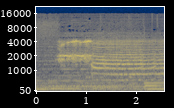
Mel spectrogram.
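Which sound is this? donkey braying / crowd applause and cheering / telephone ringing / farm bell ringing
donkey braying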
